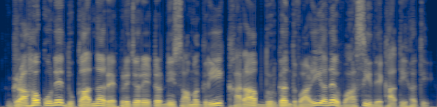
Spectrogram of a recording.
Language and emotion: Gujarati, disgusted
